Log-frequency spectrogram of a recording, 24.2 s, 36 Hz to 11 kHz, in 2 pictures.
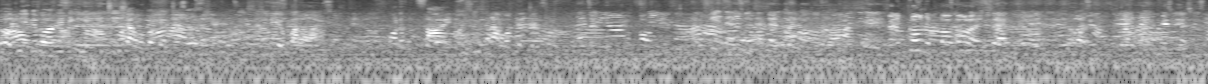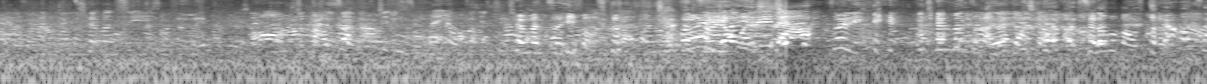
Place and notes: Houbi, Tainan - inside the Trains
Many students in the train, Sony ECM-MS907, Sony Hi-MD MZ-RH1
